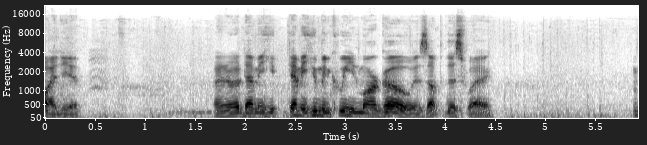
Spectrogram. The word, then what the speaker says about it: Margot: Like that actress, Margot Robbie. Isn't it spelled the exact same way? With the T? Silent T?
